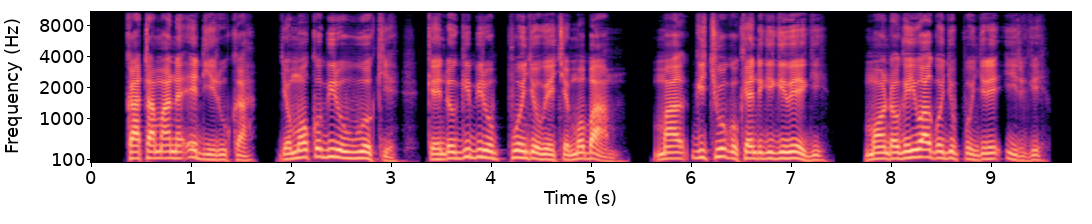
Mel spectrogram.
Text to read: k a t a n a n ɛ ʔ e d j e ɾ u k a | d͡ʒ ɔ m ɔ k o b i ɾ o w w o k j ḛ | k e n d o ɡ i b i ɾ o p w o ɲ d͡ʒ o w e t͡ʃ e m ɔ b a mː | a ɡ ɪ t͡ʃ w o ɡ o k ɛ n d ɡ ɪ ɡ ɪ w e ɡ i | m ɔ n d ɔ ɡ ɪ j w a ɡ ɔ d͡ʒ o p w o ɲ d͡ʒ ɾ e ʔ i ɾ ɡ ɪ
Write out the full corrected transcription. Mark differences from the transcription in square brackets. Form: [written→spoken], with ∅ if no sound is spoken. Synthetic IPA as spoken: k a t a [n→m] a n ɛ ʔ e d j e ɾ u k a | d͡ʒ ɔ m ɔ k o b i ɾ o w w o k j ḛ | k e n d o ɡ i b i ɾ o p w o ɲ d͡ʒ o w e t͡ʃ e m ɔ b a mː | a ɡ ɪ t͡ʃ w o ɡ o k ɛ n d ɡ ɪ ɡ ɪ w e ɡ i | m ɔ n d ɔ ɡ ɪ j w a ɡ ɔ d͡ʒ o p w o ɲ d͡ʒ ɾ e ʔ i ɾ ɡ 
